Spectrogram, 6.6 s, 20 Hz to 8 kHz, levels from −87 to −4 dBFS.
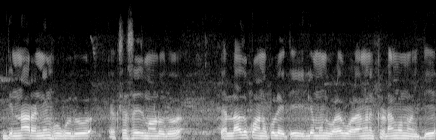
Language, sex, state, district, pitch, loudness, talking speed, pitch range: Kannada, male, Karnataka, Dharwad, 140 Hz, -14 LUFS, 110 wpm, 135-150 Hz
